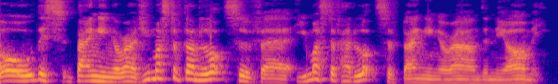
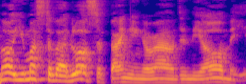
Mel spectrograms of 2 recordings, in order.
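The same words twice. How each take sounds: First: Higher, airy mock patronising. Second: Patronising. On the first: Blanche mocking Stanley's army past, lightly patronising. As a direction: talk down to him like a child. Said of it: "so patronising". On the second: Retold or imitated. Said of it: "as if it was almost like a childish game".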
